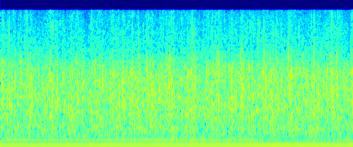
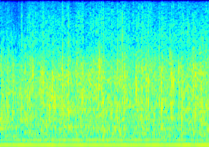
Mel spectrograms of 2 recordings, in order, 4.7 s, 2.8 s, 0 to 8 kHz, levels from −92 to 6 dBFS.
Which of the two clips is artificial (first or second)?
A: second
